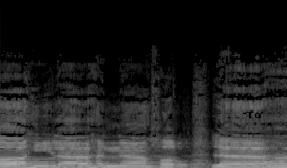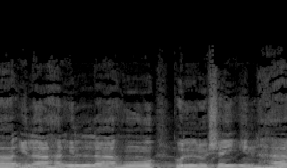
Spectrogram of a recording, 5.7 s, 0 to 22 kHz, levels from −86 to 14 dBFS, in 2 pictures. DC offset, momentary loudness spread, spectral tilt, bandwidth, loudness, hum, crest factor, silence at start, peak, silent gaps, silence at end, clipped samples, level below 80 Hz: under 0.1%; 5 LU; -5 dB/octave; 15 kHz; -25 LUFS; none; 14 dB; 0 s; -12 dBFS; none; 0 s; under 0.1%; -66 dBFS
